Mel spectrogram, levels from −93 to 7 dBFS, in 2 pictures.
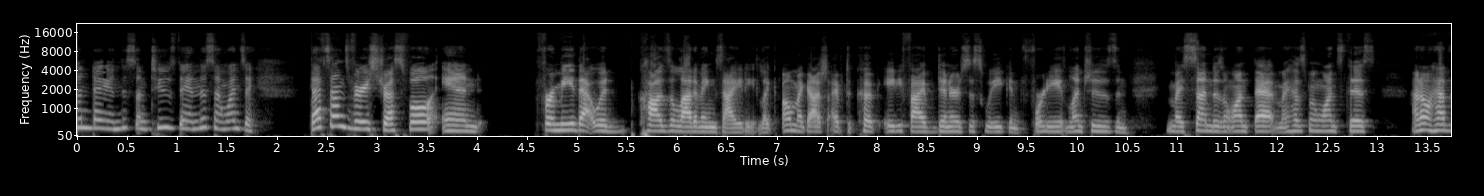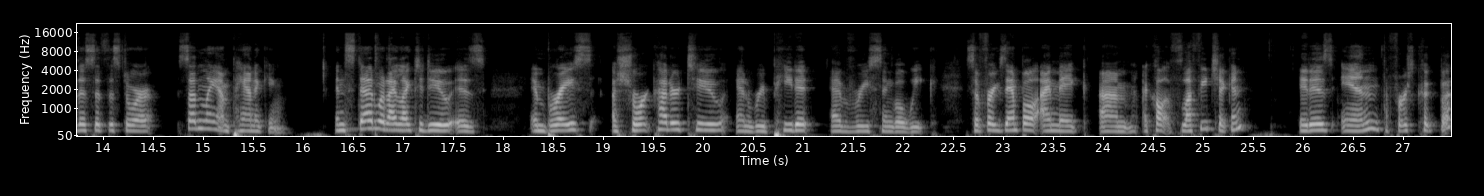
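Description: No technical faults can be heard in the speech. There is no moment in the recording that calls for comment.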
